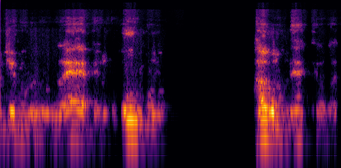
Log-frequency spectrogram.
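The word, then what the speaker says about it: Hubble: que fica aí no espaço, né, o dibúvo, hub, né, que a pronúncia correta, mostra aquelas galáxias distante, né?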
